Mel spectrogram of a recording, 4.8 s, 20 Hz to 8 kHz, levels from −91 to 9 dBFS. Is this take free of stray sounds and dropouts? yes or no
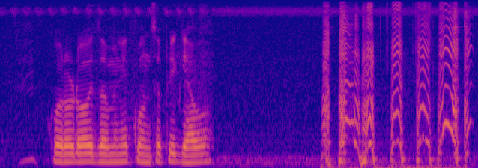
no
